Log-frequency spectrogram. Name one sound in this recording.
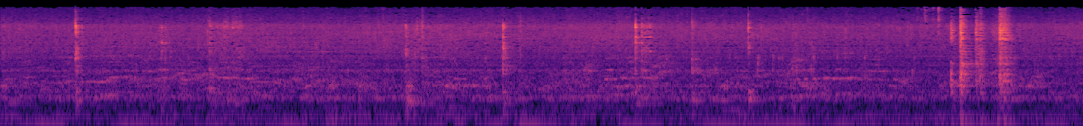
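A metal skimmer clinks against a pan.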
